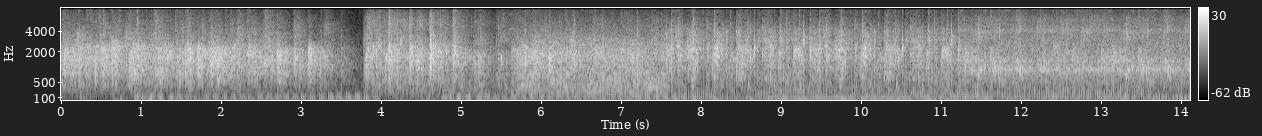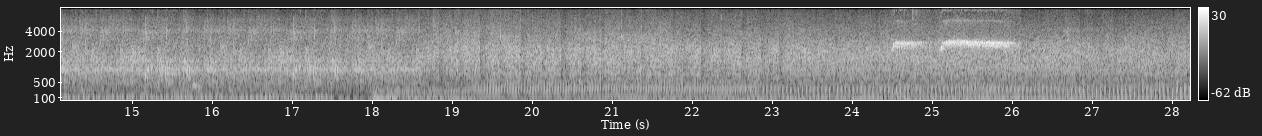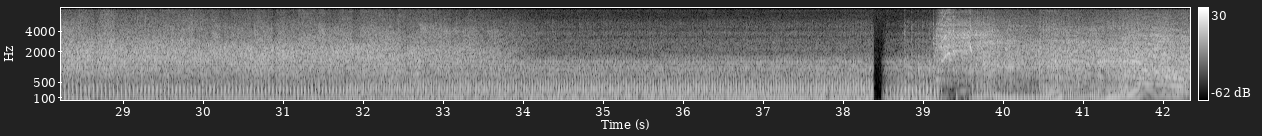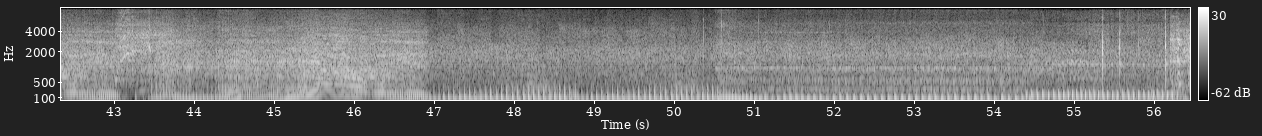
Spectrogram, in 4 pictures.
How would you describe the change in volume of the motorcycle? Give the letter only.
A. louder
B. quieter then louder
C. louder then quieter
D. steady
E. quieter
A.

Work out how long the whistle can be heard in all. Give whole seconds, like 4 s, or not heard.
2 s.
